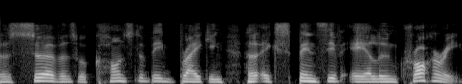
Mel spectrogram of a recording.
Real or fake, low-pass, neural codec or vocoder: fake; 7.2 kHz; codec, 24 kHz, 0.9 kbps, WavTokenizer, medium speech release version 1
